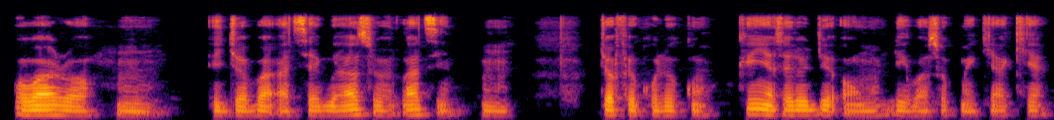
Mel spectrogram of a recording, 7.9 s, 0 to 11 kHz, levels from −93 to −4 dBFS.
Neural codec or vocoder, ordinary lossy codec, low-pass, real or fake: none; Opus, 64 kbps; 7.2 kHz; real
